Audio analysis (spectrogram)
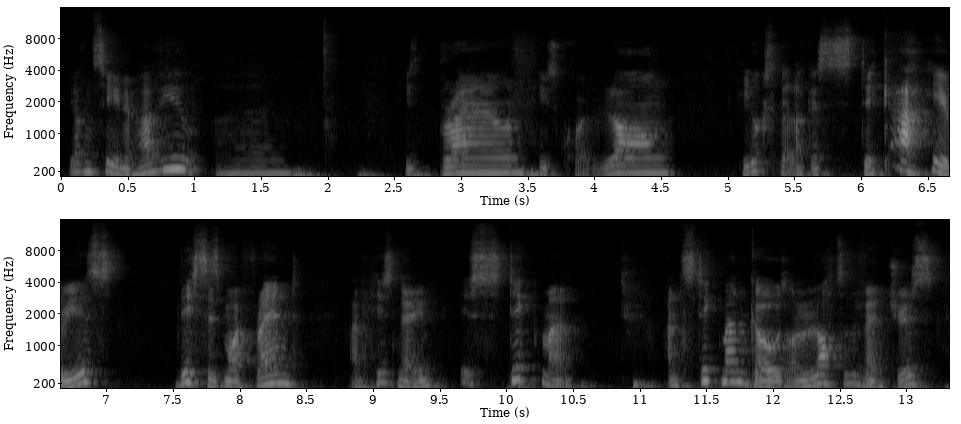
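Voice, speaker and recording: A man's voice: mid-range voice, vocal fry, a bit bright, reverberant. A man, an early years teacher, telling a picture-book story to young children expressively and explaining it simply.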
